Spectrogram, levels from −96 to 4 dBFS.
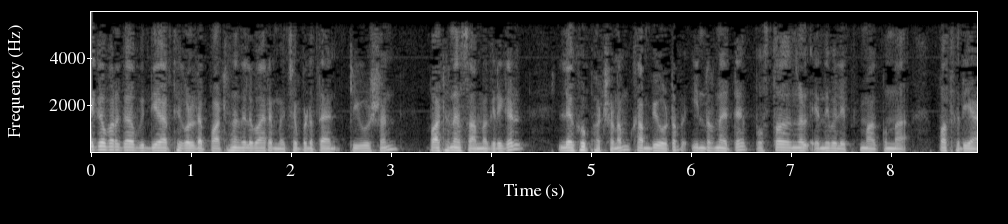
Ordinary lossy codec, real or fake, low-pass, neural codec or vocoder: none; real; 5.4 kHz; none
